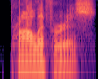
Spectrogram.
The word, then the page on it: proliferous: American English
